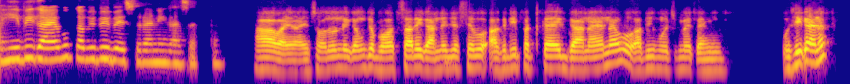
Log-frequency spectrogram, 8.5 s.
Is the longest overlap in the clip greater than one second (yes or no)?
no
